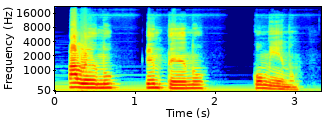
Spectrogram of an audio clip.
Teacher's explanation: quando a gente vai observar no português não padrão, especialmente na fala, é muito comum a gente ouvir essas palavras sem o D, falando, cantando, comendo. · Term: redução sonora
